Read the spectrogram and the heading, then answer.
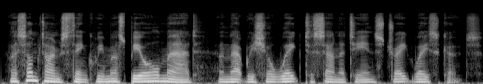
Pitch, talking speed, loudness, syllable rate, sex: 120 Hz, 225 wpm, -16 LUFS, 5.3 syllables/s, male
